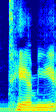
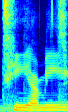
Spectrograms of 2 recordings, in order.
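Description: First: The name is said in a neutral accent. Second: The name is said in a Philadelphia accent.

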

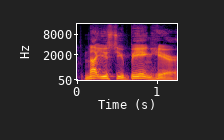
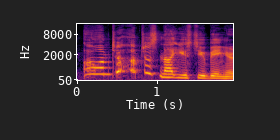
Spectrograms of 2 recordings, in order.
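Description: First: The voice sounds irritated and put out. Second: The voice sounds warm and affectionate. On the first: It suggests the partner is unwelcome. "but it's like" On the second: It is an endearing remark. "you just look for the tone. It's like if it's"

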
